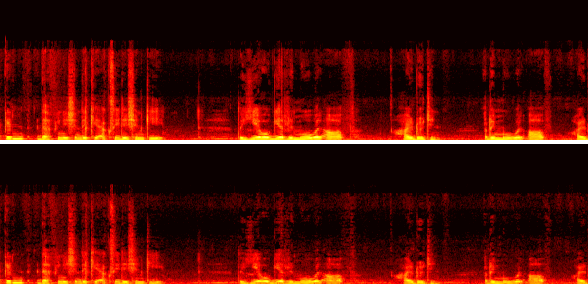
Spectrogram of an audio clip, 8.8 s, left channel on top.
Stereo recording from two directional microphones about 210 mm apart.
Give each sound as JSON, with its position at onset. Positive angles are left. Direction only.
{"t": 0.0, "sound": "speech", "side_deg": 25}
{"t": 3.5, "sound": "a woman's voice", "side_deg": 50}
